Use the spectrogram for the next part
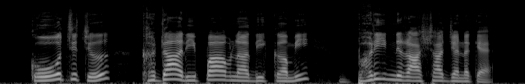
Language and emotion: Dogri, disgusted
